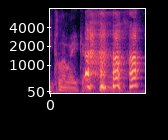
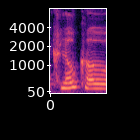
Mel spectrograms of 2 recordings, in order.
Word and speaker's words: cloaca: Hey, a clean cloaca is a happy cloaca. – Oh. Oh, that's how you pronounce it in English. Okay, I always thought it was like cloaco or so, cloaca.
